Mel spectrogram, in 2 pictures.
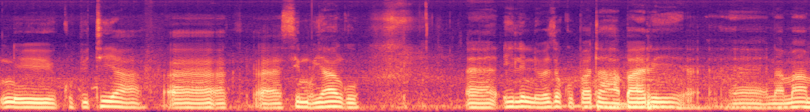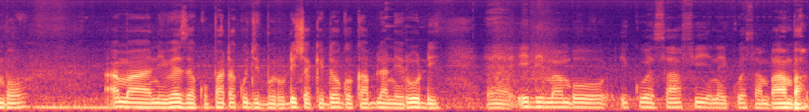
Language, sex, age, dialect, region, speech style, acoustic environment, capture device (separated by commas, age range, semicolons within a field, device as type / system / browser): Swahili, male, 25-34, Kenya - Nairobi Sheng-influenced, Kenya, relaxed, silence, mobile / Linux / Chrome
